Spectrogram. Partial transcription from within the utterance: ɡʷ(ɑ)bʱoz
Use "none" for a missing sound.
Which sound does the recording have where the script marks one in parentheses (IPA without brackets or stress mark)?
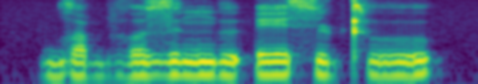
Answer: ɑ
